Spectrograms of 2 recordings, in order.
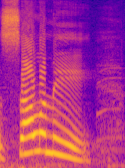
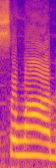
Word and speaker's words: Salaam: and down in Diamond Alexis salami excuse me salmon I'm still pronouncing that last name wrong Salam Salam I think that's right Alexis salaam is 12 years old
